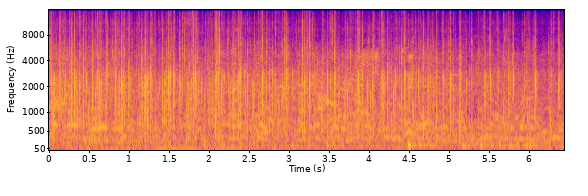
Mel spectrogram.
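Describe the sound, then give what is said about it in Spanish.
An audience applauds the children's messages about recycling. Dense, steady clapping fills the whole clip, mixed with some crowd murmur and scattered voices underneath. “Pues un aplauso.”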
